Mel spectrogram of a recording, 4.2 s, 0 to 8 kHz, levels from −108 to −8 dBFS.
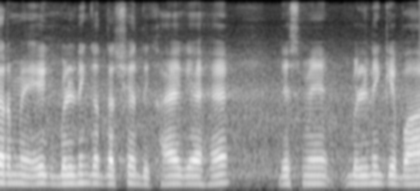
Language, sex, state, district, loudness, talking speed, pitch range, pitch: Hindi, male, Uttar Pradesh, Varanasi, -19 LUFS, 200 wpm, 120-130 Hz, 125 Hz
